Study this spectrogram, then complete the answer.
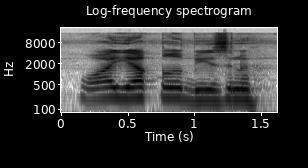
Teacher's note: قاف حروف قلقلہ میں سے ہے تو قلقلہ کریں گے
